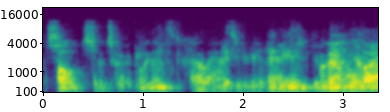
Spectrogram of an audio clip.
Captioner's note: quiet chatter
